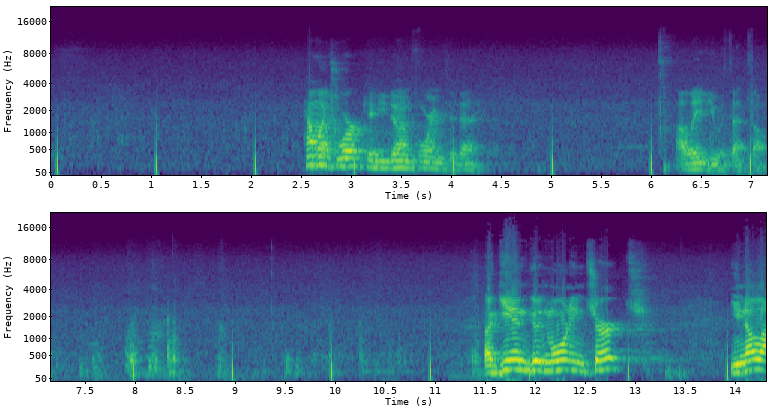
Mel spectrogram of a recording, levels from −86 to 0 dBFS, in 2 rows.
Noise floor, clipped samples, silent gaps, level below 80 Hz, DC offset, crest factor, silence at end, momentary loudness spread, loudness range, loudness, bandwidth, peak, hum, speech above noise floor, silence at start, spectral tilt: -48 dBFS; under 0.1%; none; -42 dBFS; under 0.1%; 18 dB; 0 s; 20 LU; 16 LU; -17 LUFS; 12 kHz; 0 dBFS; none; 34 dB; 2.55 s; -6.5 dB/octave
